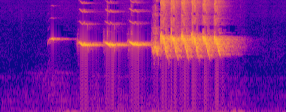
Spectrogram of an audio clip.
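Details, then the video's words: Lined seedeater (bigodinho) singing a lot on a Sunday in Brazil: a brief whistled lead-in, three pure steady whistles, then a fast buzzy trill of about ten rapid pulsed notes, loud and clean. "Bigodinho Americano cantando muito na domingueira!"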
